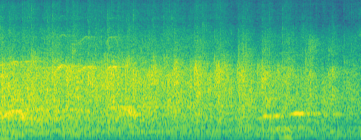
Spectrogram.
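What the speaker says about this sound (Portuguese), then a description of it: "aplauda bem forte e dê um brado de júbilo ao nosso Deus" A church congregation applauds hard and cheers, a dense, loud wave of clapping with raised voices that holds steady and then begins to fade toward the end.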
